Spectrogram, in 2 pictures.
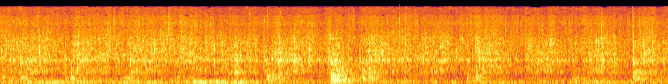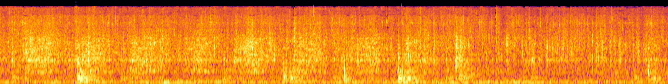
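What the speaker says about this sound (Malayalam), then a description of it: "ഇതിൻ്റെ പൊട്ടലൊക്കെ ഇങ്ങനെ പോയിട്ടേ വെള്ളത്തിൻ്റെ പൊട്ടലും പോയി ശബ്ദമൊക്കെ ഒന്ന് പോയി കഴിഞ്ഞിട്ടുണ്ടെങ്കിൽ" Pieces of jackfruit sizzle in hot oil, a continuous bubbling hiss broken by frequent sharp pops and crackles, close up with no talking.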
